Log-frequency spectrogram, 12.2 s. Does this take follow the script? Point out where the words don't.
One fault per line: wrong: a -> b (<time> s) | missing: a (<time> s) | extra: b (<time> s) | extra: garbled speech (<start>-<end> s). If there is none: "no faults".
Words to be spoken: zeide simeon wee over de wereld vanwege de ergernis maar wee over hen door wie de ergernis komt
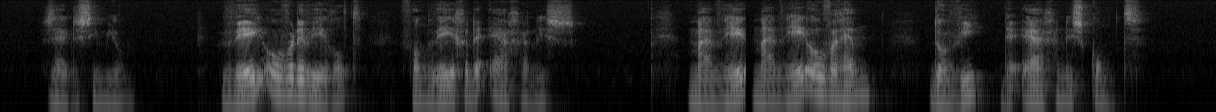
extra: maar wee (7.5 s)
